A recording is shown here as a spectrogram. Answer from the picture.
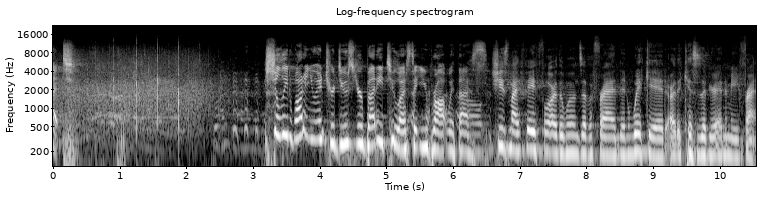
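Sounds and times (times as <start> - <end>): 
speech: 0.0 - 1.2, 2.8 - 10.5
audience round of applause: 0.0 - 3.2
laughter: 2.3 - 3.5.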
